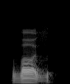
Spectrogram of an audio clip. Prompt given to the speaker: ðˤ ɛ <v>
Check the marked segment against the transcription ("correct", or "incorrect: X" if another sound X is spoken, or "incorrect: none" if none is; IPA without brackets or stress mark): correct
